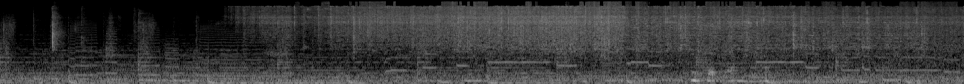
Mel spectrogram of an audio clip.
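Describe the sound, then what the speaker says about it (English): Pizza grilled cheese sandwich sizzling and frying on a grill, a steady crackling hiss that swells slightly, with a few light clinks early on. "Now let's put it on the grill."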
